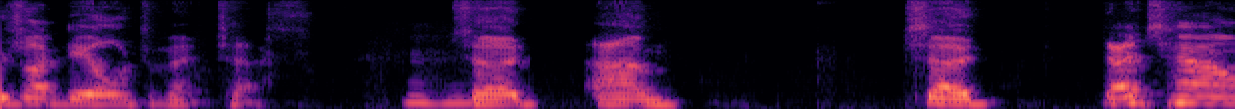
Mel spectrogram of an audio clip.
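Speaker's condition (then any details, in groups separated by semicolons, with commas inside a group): Cerebral palsy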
